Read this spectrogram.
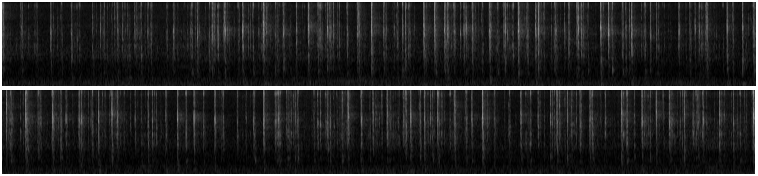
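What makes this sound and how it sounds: Fingertips of both hands type continuously on a black HP full-size plastic keyboard that sounds hollow. Dense, rapid, bright clicking taps stop dead with no ring, over a steady low hum underneath.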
